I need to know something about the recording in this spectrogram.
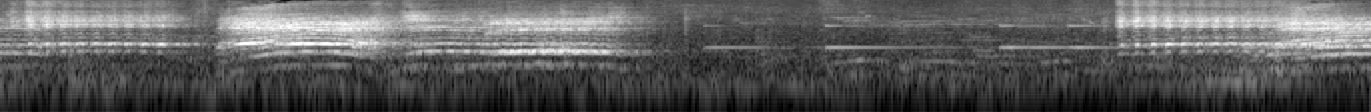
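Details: Sheep bleating in loud, harmonic-rich wavering calls, two long bleats early, a steady faint tone in a quieter gap, then another strong bleat breaking in near the end.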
